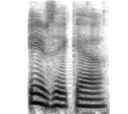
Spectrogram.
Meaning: to perceive, feel, experience, sense
- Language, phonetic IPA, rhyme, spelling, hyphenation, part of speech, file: Hungarian, [ˈeːrzeːkɛl], -ɛl, érzékel, ér‧zé‧kel, verb, Hu-érzékel.ogg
